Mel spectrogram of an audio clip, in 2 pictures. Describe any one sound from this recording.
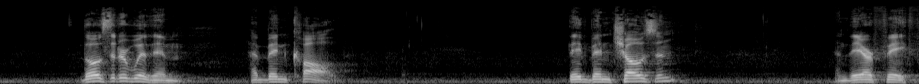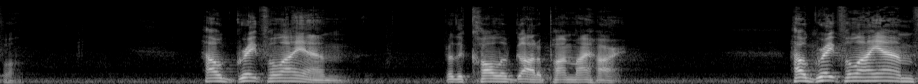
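An elderly man speaks with emphasis into a microphone, in short bursts separated by pauses.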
